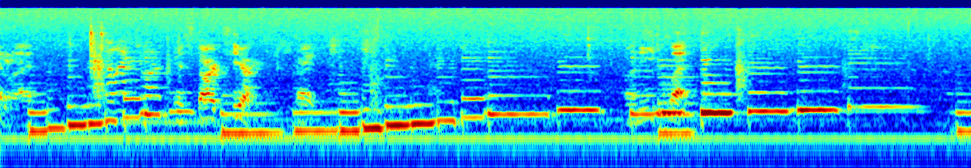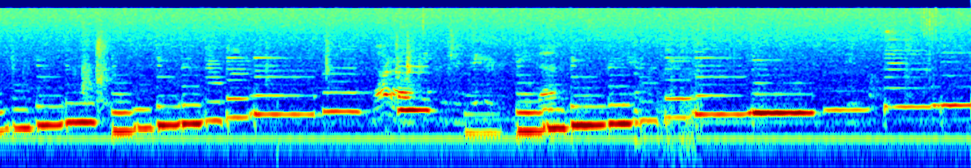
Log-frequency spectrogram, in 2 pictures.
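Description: A guitar playing single notes in slow rising scale runs, about four runs one after another, over a steady low hum.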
